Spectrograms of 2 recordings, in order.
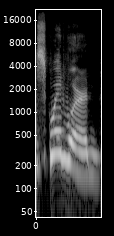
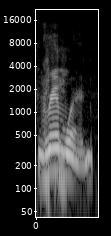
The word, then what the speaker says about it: Grimword: to get that right not Squidward grimword so there's Robert the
